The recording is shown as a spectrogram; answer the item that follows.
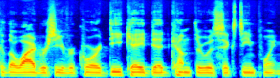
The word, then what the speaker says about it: Dike: You just said DK, it right.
